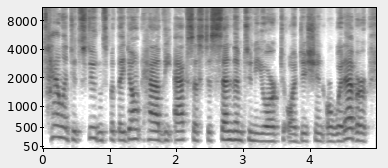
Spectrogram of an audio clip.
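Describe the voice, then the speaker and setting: In a quiet background, a woman with a New England accent speaks at a fairly quick pace with a medium pitch and fairly even intonation. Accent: New England flat A. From Connecticut, New England. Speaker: cabaret performer and interview host. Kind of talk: casual interview chat.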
